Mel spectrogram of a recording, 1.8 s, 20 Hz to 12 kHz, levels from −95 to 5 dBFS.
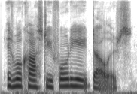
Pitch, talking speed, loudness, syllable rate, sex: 205 Hz, 230 wpm, -17 LUFS, 5.6 syllables/s, female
